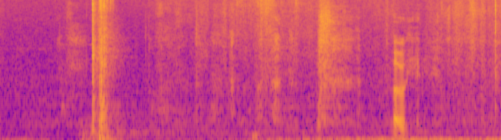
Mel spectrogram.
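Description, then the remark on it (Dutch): A front door shuts with a single solid thud early on, followed by a steady, faint outdoor background with a few soft knocks and shuffles. “Ja, ook achter die deur speelt zich vast van alles af.”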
